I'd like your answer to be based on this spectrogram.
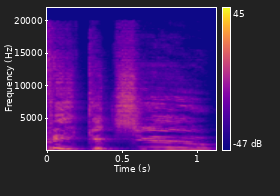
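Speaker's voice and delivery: play-acted very high, loud, ecstatic shriek. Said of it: "so fucking happy about it".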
